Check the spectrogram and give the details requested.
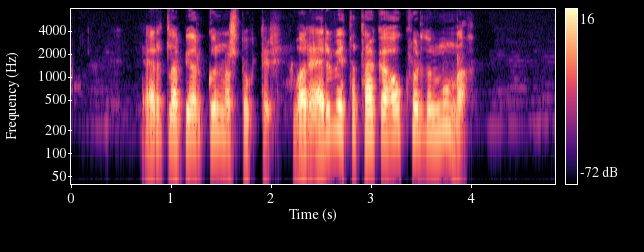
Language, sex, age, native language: Icelandic, male, 50-59, Icelandic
